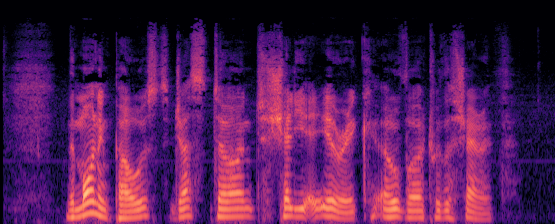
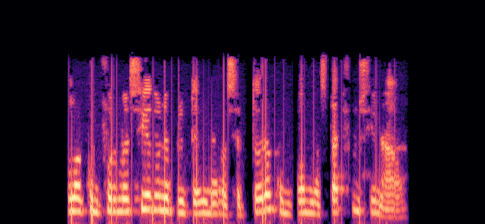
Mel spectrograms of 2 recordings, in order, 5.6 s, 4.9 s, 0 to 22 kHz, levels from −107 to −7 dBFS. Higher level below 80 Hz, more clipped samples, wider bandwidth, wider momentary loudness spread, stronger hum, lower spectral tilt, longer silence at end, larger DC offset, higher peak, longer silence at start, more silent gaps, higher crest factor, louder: second, -70 dBFS vs -48 dBFS; neither; first, 13.5 kHz vs 8 kHz; about the same, 10 LU vs 8 LU; neither; about the same, -5.5 dB/octave vs -4.5 dB/octave; second, 0.65 s vs 0.8 s; neither; second, -14 dBFS vs -2 dBFS; second, 0.25 s vs 0.7 s; neither; about the same, 20 dB vs 16 dB; second, -33 LUFS vs -18 LUFS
